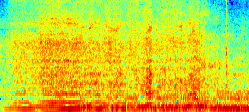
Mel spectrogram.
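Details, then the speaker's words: Two-stroke snowmobile, running well last year, now dogging: rough uneven run with pops and crackles on throttle, not firing on all cylinders; carbs suspected, due for cleaning and tune-up. "It's not running good at all. Sounds like it's not running on all fours."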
